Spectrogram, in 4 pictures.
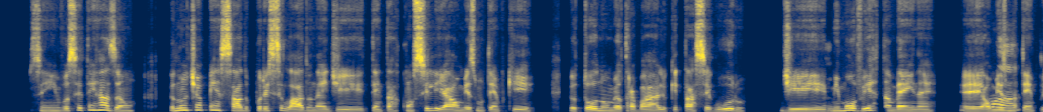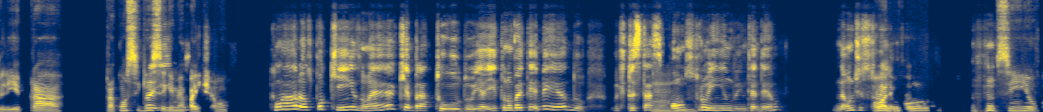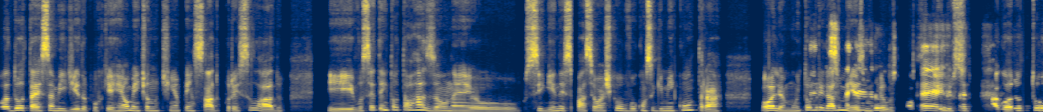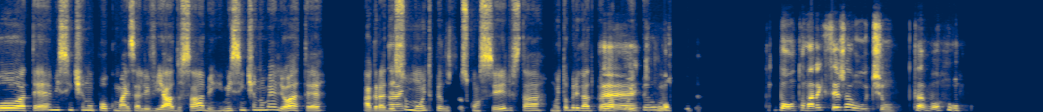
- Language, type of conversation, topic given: Portuguese, advice, Como decidir entre seguir uma carreira segura e perseguir uma paixão mais arriscada?
- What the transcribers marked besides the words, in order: other background noise; tapping; chuckle; chuckle; laughing while speaking: "Tá bom"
